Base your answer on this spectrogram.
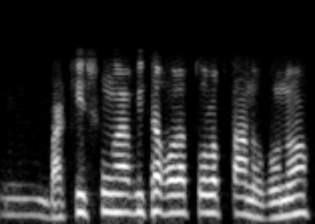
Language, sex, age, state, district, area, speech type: Assamese, male, 18-30, Assam, Nalbari, rural, conversation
